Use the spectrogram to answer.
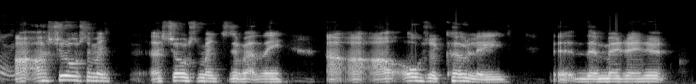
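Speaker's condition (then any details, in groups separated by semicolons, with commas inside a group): Parkinson's disease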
